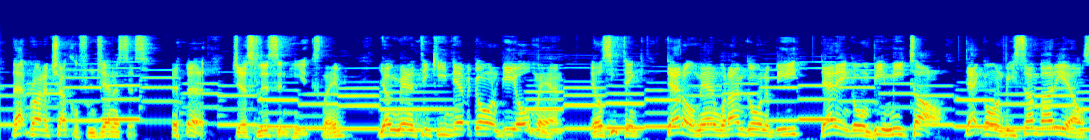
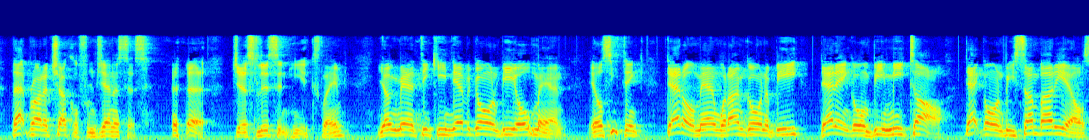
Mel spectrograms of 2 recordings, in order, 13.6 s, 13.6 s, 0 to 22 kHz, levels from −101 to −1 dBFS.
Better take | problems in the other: second | noise reduction (classical method Wiener filter)

